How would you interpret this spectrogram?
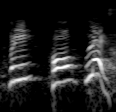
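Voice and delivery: hammed-up gringo pronunciation of "frijoles"; loud phonetics demo. Shown as a demonstration. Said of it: "Pida, por ejemplo". (pronunciación gringa exagerada)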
